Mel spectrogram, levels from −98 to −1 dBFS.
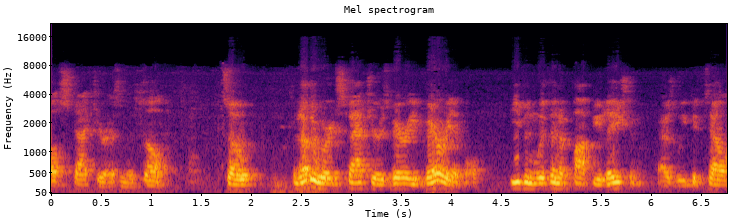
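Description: At 1.69 s there's a brief glitch lasting to about 1.74 s, roughly 60 ms, where the audio skips forward and the next moment comes out garbled. The likely cause is a broken MP3 bit reservoir. Frames seem to have been dropped, so the frames after the gap reach back for borrowed data and pick up bytes from the wrong frame instead. The damage spans about two frames, which fits a frame length near 26 ms.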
